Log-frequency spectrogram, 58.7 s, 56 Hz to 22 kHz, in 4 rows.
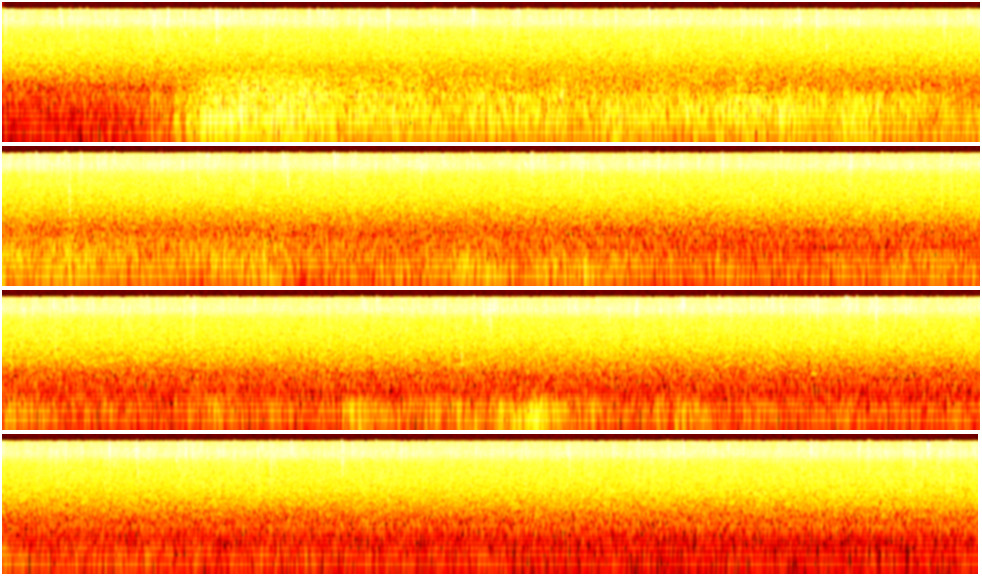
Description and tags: Rolling thunder.These tracks were recorded in a bungalow park with an USB mono microphone (Samson C01U). Only 44.1 - 16 sorry to say and mono.
rain, reverberations, rolling, thunder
